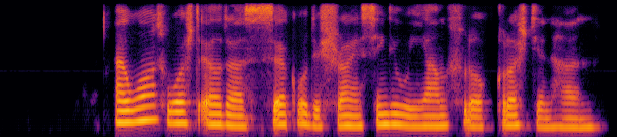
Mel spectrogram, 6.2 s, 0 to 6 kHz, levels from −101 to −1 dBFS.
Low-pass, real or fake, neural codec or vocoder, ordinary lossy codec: 5.4 kHz; fake; codec, 16 kHz, 4 kbps, X-Codec, HuBERT features, trained on LibriSpeech; none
